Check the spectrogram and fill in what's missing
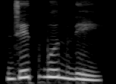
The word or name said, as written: ಜಿತಬುದ್ಧಿ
